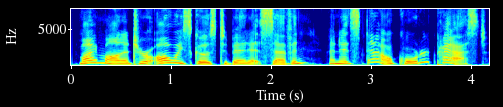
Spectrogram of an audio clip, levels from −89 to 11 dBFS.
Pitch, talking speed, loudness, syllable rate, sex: 270 Hz, 185 wpm, -17 LUFS, 5.1 syllables/s, female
